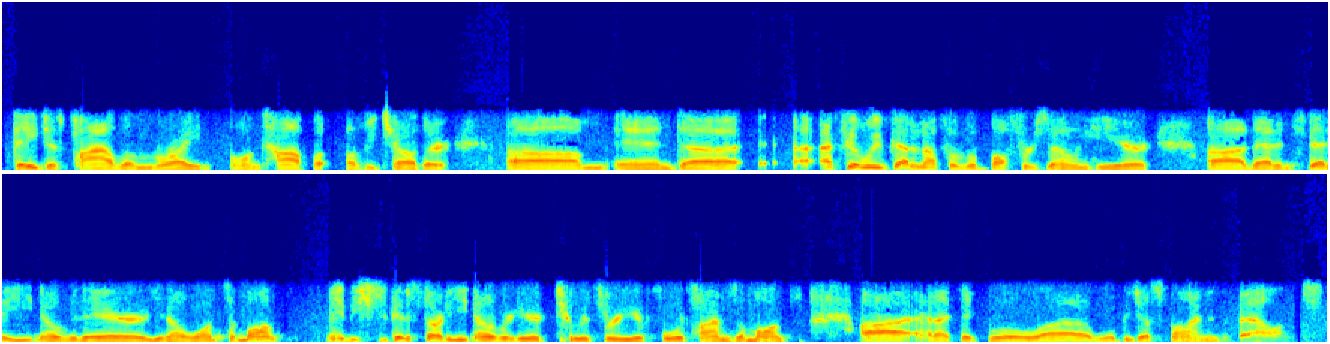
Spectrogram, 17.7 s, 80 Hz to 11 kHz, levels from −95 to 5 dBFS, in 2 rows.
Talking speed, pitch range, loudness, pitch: 215 wpm, 95-115 Hz, -23 LUFS, 105 Hz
